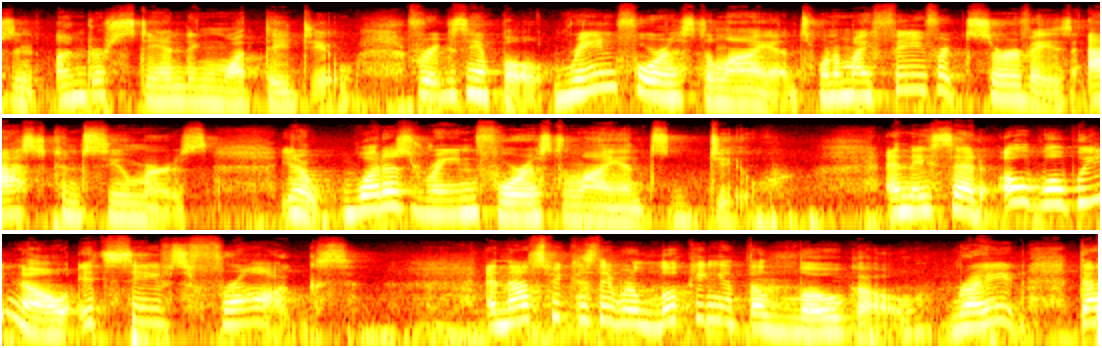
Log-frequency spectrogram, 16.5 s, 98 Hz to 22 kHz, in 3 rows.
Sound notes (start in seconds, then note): 12.9 laughter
